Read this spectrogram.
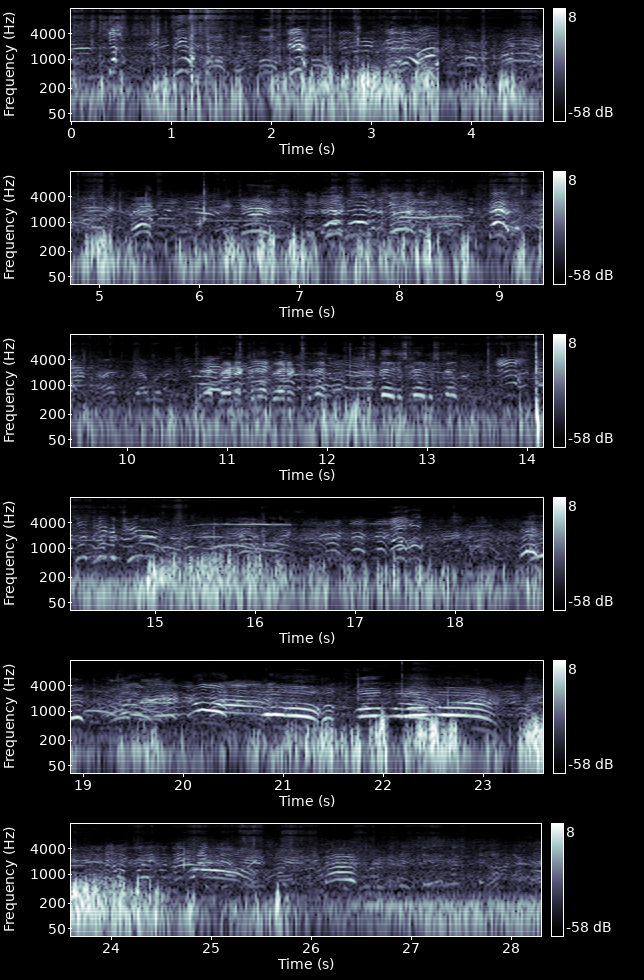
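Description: Young players and adults shout and call out outdoors.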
